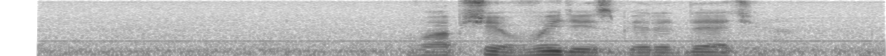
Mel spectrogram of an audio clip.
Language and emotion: Russian, angry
